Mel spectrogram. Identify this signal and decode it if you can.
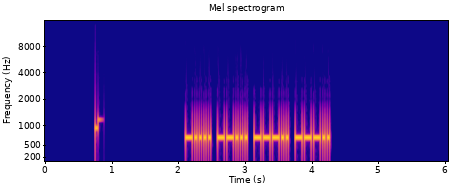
Morse code, heard as a keyed tone, about 34 wpm, 700 Hz. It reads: 6788
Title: Numbers - 4-Digit 35wpm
